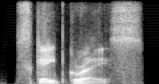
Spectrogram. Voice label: "scapegrace", British

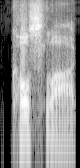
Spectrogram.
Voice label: "coleslaw", American

